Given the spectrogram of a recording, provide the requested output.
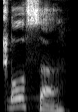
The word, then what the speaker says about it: Xhosa: For example, Xhosa, right? When you see it written with the X, H-O-S-A, but it has a K sound, right?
